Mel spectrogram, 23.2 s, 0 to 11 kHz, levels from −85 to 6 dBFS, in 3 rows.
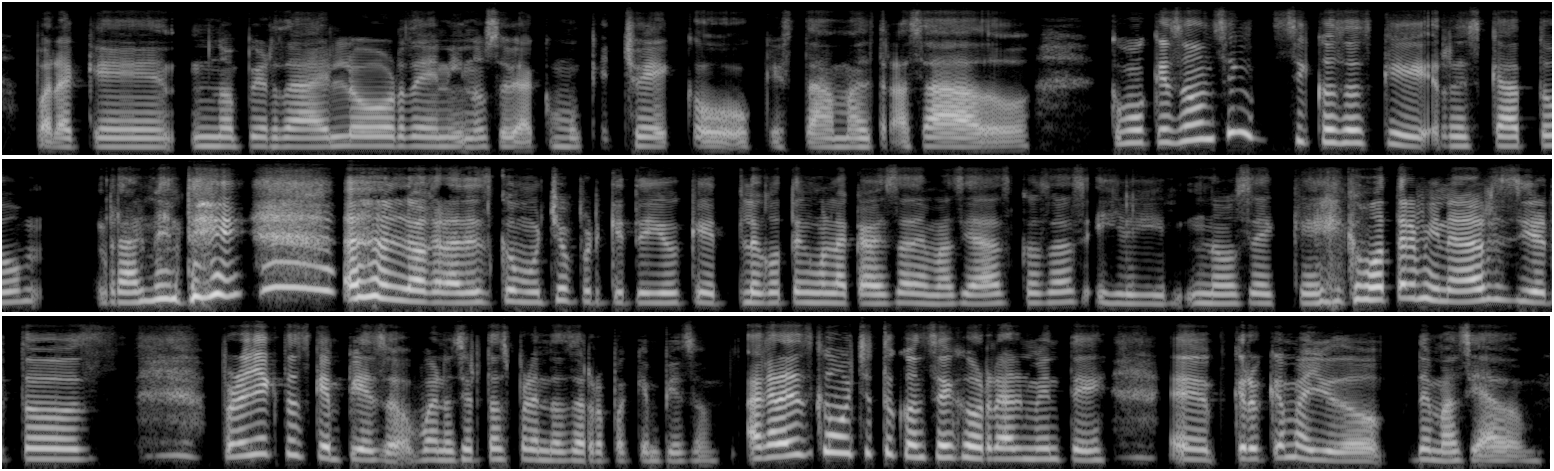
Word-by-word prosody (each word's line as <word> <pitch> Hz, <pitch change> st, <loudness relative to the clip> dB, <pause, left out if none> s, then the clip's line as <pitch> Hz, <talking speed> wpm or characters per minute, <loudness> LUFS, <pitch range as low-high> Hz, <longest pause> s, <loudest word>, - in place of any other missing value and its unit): para -, -, -1 dB
que 185 Hz, 0 st, -4 dB
no 200 Hz, -1 st, -4 dB
pierda 190 Hz, -1 st, -2 dB
el 205 Hz, +2 st, -4 dB
orden 205 Hz, -1 st, -2 dB
y -, -, -6 dB
no 185 Hz, -, -7 dB
se -, -, -5 dB
vea -, -, -1 dB
como 190 Hz, -1 st, -13 dB
que 180 Hz, -, -21 dB
checo, 100 Hz, -, -4 dB
o -, -, -8 dB
que -, -, -19 dB
está 95 Hz, -1 st, -4 dB
mal 95 Hz, 0 st, -4 dB
trazado. 100 Hz, +1 st, 0 dB, 0.4 s
Como 275 Hz, +1 st, -2 dB
que 285 Hz, 0 st, 0 dB
son 340 Hz, +3 st, +2 dB
sí, -, -, -1 dB, 0.2 s
sí, 310 Hz, -, -8 dB
cosas 275 Hz, -1 st, +1 dB
que 230 Hz, -5 st, -2 dB
rescato, 205 Hz, +2 st, -3 dB, 0.4 s
realmente. 295 Hz, -, +5 dB, 0.8 s
Lo 245 Hz, -, +7 dB
agradezco 220 Hz, +1 st, +2 dB
mucho 225 Hz, +3 st, -3 dB
porque 220 Hz, -2 st, -7 dB
te 210 Hz, -, -5 dB
digo 210 Hz, 0 st, -1 dB
que 205 Hz, -1 st, -4 dB
luego 215 Hz, 0 st, -1 dB
tengo 215 Hz, -1 st, -2 dB
en 210 Hz, -, -1 dB
la 205 Hz, -, +1 dB
cabeza 195 Hz, +1 st, 0 dB
demasiadas 195 Hz, 0 st, -2 dB
cosas 220 Hz, +2 st, -6 dB
y 190 Hz, -2 st, -8 dB
no 195 Hz, -1 st, -4 dB
sé, 200 Hz, 0 st, -6 dB
qué 215 Hz, +5 st, -3 dB
cómo 275 Hz, -1 st, +6 dB
terminar 270 Hz, -5 st, +3 dB
ciertos, 225 Hz, -3 st, -1 dB, 0.5 s
proyectos 310 Hz, +1 st, +3 dB
que 250 Hz, -, +4 dB
empiezo. 210 Hz, -6 st, -1 dB
Bueno, 205 Hz, -1 st, -3 dB
ciertas 220 Hz, +1 st, -4 dB
prendas 205 Hz, -3 st, -3 dB
de 190 Hz, -, +1 dB
ropa 185 Hz, 0 st, -8 dB
que -, -, -11 dB
empiezo. 185 Hz, 0 st, -11 dB, 0.2 s
Agradezco 295 Hz, +9 st, +5 dB
mucho 355 Hz, -1 st, +1 dB
tu 345 Hz, -, -4 dB
consejo, 260 Hz, -2 st, +3 dB
realmente. 225 Hz, -3 st, -1 dB, 0.3 s
Eh, 215 Hz, -, +1 dB
creo 230 Hz, -1 st, +2 dB
que -, -, -2 dB
me 255 Hz, -, 0 dB
ayudó 190 Hz, -, -1 dB
demasiado. 185 Hz, -, -3 dB
215 Hz, 180 wpm, -21 LUFS, 195-245 Hz, 0.8 s, Lo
